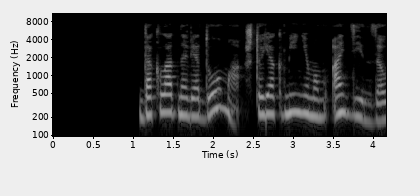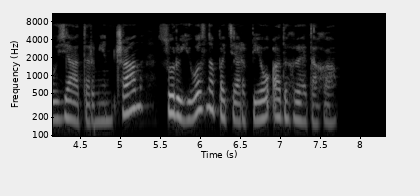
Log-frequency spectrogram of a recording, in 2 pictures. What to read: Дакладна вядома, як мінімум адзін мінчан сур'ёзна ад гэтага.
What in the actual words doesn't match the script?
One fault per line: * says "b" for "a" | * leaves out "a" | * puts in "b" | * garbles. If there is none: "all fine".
* puts in "што"
* puts in "заўзятар"
* puts in "пацярпеў"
